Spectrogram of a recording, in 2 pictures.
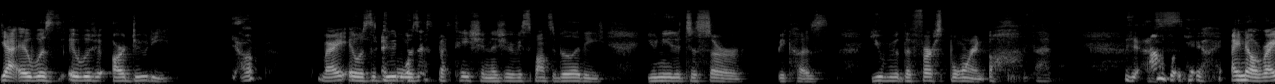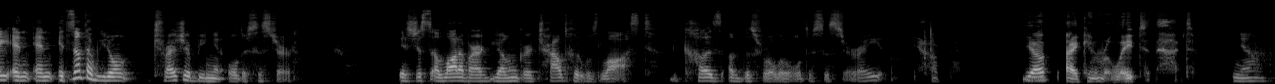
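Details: Adult woman speaking in conversation; normal voice.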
